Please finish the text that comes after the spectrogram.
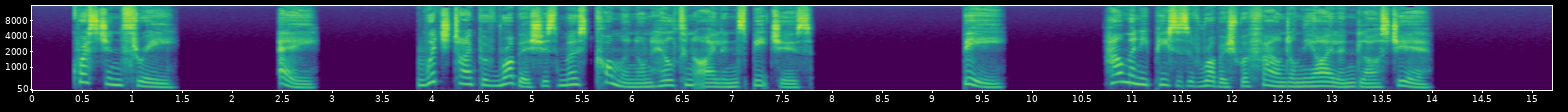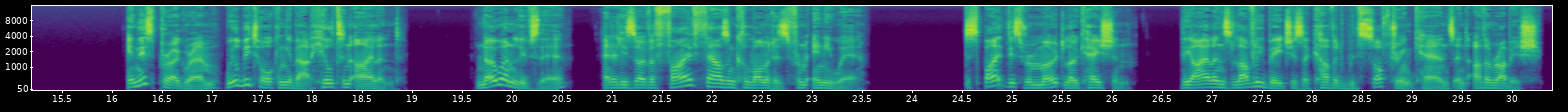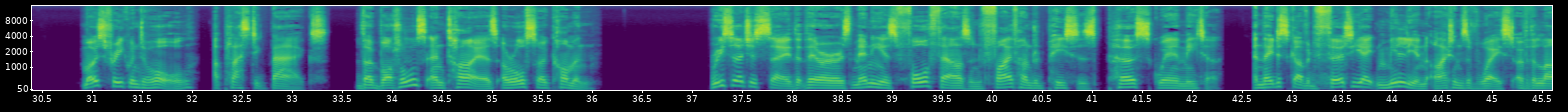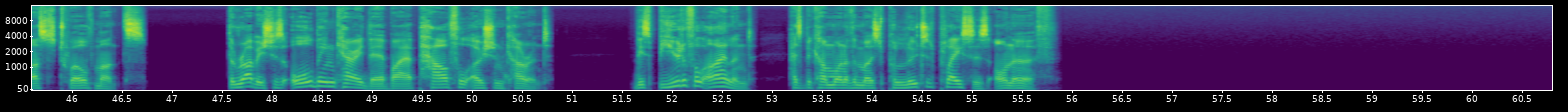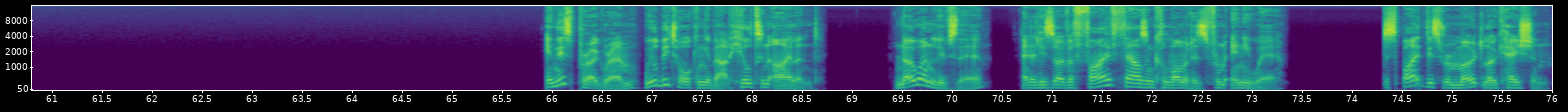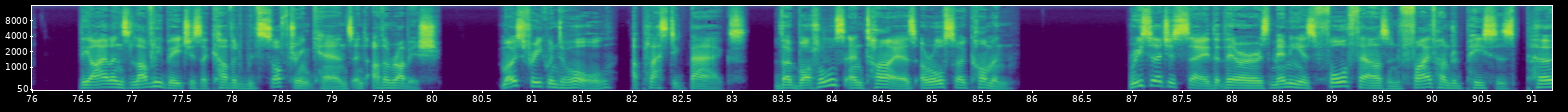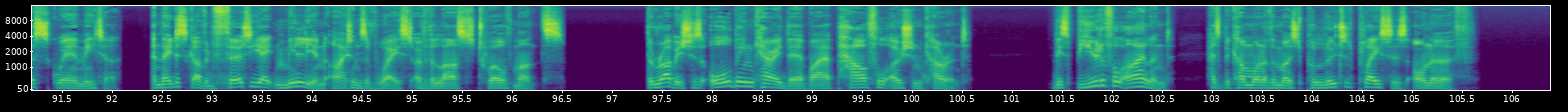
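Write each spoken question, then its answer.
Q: Which type of rubbish is most common on Hilton Island's beaches?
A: plastic bags

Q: How many pieces of rubbish were found on the island last year?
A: 38 million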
